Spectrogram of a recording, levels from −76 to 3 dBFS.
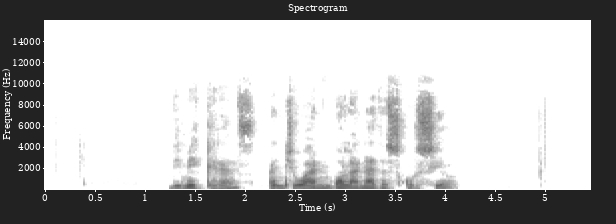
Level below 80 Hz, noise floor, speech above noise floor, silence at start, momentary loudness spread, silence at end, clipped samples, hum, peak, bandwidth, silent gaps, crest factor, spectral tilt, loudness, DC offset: -74 dBFS; -74 dBFS; 43 dB; 1.25 s; 20 LU; 1.35 s; under 0.1%; none; -14 dBFS; 11.5 kHz; none; 20 dB; -3.5 dB/octave; -31 LUFS; under 0.1%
